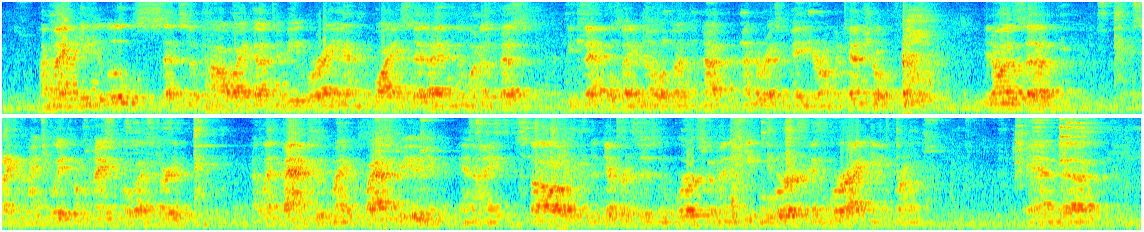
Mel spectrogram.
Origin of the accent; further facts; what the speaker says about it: California, United States; I'm from California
